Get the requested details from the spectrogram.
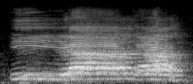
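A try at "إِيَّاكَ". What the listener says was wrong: Iyyaka na I ekhane tashdid ache dhakka hobe ekta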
